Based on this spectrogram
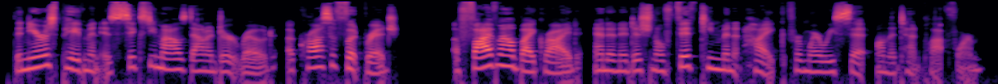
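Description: This woman has a normal speaking voice at a medium pitch. The sound is dry and close with no echo, on a very clean recording with a silent background. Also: ordinary pitch variation, fairly quick pace. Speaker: podcast co-host and producer. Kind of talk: scripted podcast narration.

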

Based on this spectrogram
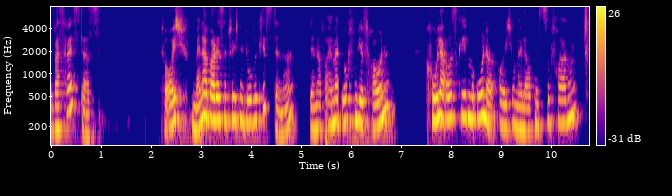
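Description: Her voice is dark, mellow and somewhat breathy, fairly high in pitch for a woman, with lively intonation at a fairly slow pace. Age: 70s. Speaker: business coach. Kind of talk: interview.

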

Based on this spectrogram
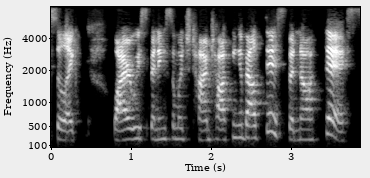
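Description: Her tone is bright and sharp. The woman's pitch sits fairly high. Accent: American. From California. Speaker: podcast co-host and fitness coordinator. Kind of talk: casual interview chat.

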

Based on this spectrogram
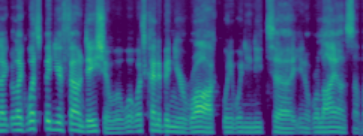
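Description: This man has a slight Canadian accent. He talks at a very fast pace with hardly any pauses. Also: medium pitch for a man, ordinary pitch variation. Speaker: podcast host. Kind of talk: interview. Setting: remote recording. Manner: halting, repeats words.

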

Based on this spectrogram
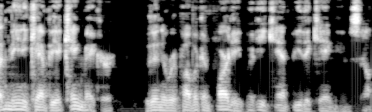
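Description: Using vocal fry, a man talks very fast in a very deep, low pitch with fairly even intonation. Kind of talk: casual chat.

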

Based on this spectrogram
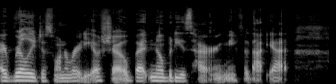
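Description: A woman's fairly low, animated voice at a very fast pace, in a very clean recording with a silent background. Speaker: podcast host and network marketing entrepreneur. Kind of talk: solo monologue. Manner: loud.

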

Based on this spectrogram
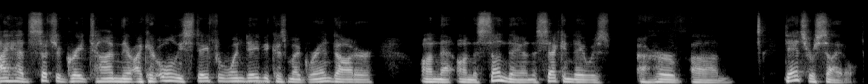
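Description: A man with an unremarkable speaking voice talks fairly quickly at a medium pitch with ordinary pitch variation. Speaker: drummer and show host. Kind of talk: casual interview chat. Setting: video call. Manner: jokey, friendly.

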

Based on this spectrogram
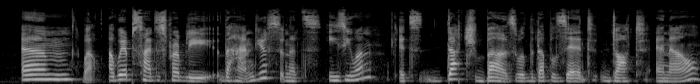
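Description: A woman with a fairly low pitch speaks in a bright, sharp tone at a moderate pace. Her pitch swings very widely. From South Africa. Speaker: community radio presenter and editor. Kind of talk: interview. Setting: radio studio.

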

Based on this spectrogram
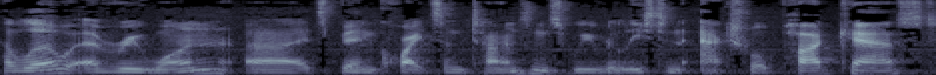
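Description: A man talks fairly slowly in a normal speaking voice. His pitch varies in an ordinary way. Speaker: podcast host. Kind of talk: casual interview chat.

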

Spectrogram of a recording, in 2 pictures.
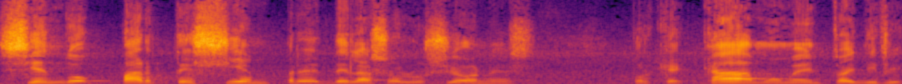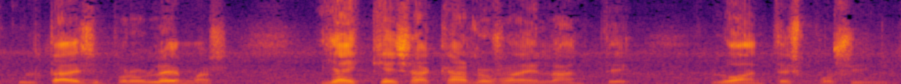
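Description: Speaking at a fairly slow pace with lively intonation, this voice is heard over noticeable background noise. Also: man. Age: 70s. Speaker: restaurant manager. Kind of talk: interview. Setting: restaurant.

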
